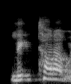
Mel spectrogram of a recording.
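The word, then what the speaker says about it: Richter: 이게 리치 아니에요? 릭터라고 읽어요.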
